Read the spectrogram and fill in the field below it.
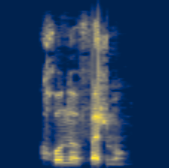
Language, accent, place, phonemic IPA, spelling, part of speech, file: French, France, Lyon, /kʁɔ.nɔ.faʒ.mɑ̃/, chronophagement, adverb, LL-Q150 (fra)-chronophagement.wav
- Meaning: time-consumingly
